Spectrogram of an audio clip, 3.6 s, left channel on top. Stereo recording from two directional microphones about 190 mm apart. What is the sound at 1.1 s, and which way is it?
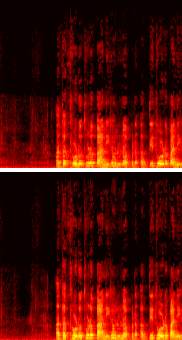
A woman's voice, 45° right (ahead or behind).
